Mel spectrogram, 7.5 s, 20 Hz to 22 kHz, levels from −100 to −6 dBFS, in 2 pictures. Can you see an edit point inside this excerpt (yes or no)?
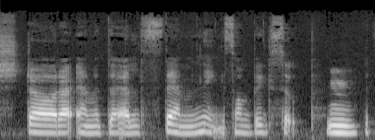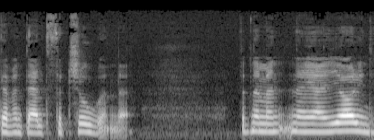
no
